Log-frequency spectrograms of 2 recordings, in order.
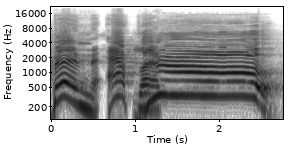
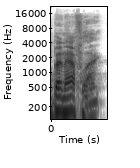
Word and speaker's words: Affleck: I mean, it's definitely ECK, but I feel like everybody pronounces it Ben Affleck.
